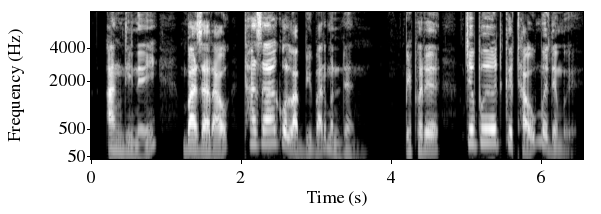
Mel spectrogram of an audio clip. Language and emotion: Bodo, happy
